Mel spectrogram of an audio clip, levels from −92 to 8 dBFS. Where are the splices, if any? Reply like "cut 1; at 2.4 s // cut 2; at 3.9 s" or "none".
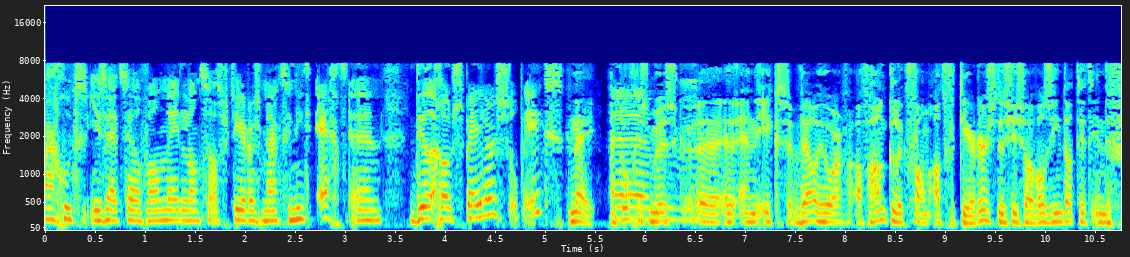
cut 1; at 3.0 s // cut 2; at 3.9 s

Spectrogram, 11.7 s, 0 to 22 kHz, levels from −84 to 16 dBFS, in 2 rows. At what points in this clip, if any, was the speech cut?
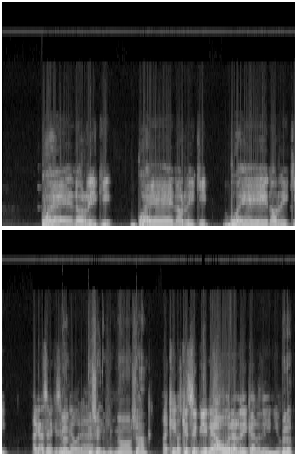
cut 1; at 9.4 s

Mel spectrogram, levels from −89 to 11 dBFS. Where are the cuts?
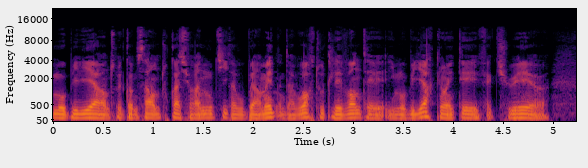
cut 1; at 1.8 s // cut 2; at 2.2 s

